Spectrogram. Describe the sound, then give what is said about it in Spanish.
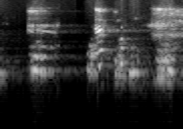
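A dog barks three times in a steady rhythm, each bark short and fairly loud, with no other voices or sounds. “o sea, esta es la vida, hay perros, hay gatos, hay...”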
